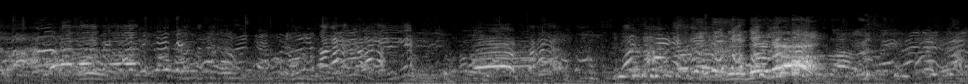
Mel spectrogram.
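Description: Young women shout and call out to each other across an open field.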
